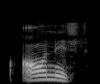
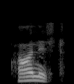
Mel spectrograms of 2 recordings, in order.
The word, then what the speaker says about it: honest: यहाँ पे जब हम स्पीक कर रहे हैं प्रोनाउंस निकल रहा है तो आ से निकल रहा है एन ऑनेस्ट ना कि हॉनेस्ट हॉनेस्ट तो होता नहीं ऑनेस्ट होता है.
